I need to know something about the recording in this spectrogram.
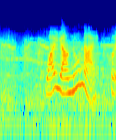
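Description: A young girl speaking a short phrase in Chinese in a high voice with sliding pitch, starting about a second in.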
